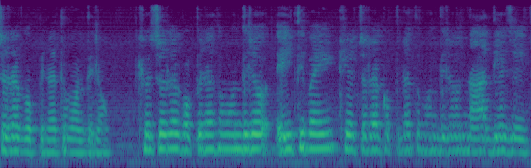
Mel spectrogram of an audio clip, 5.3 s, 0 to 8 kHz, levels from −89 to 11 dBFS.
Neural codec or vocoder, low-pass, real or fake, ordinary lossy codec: vocoder, 24 kHz, 100 mel bands, Vocos; 7.2 kHz; fake; none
